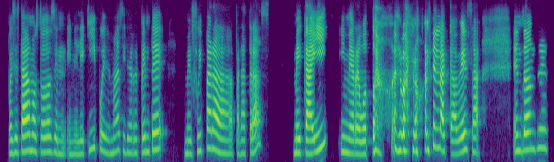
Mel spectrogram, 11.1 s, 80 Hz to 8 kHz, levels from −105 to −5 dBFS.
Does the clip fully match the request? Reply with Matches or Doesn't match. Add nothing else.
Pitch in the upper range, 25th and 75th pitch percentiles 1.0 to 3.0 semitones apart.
Doesn't match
